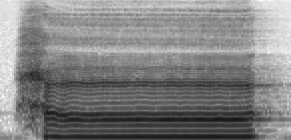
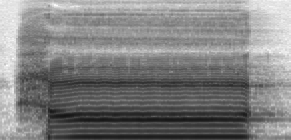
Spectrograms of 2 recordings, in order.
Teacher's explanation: হা হরফটি উচ্চারিত হবে কণ্ঠনালীর মধ্যখান হতে। গলা চিপে ধরে আপনি উচ্চারণ করুন।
